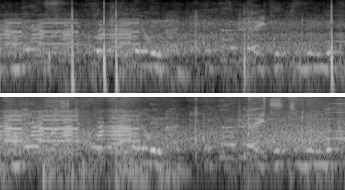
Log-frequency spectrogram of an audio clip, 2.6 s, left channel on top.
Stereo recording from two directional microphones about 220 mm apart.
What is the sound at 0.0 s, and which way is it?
Music, 50° right (ahead or behind).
